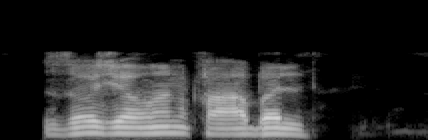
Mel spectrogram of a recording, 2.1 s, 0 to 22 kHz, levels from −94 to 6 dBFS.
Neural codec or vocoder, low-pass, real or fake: codec, 16 kHz in and 24 kHz out, 2.2 kbps, FireRedTTS-2 codec; 5.4 kHz; fake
